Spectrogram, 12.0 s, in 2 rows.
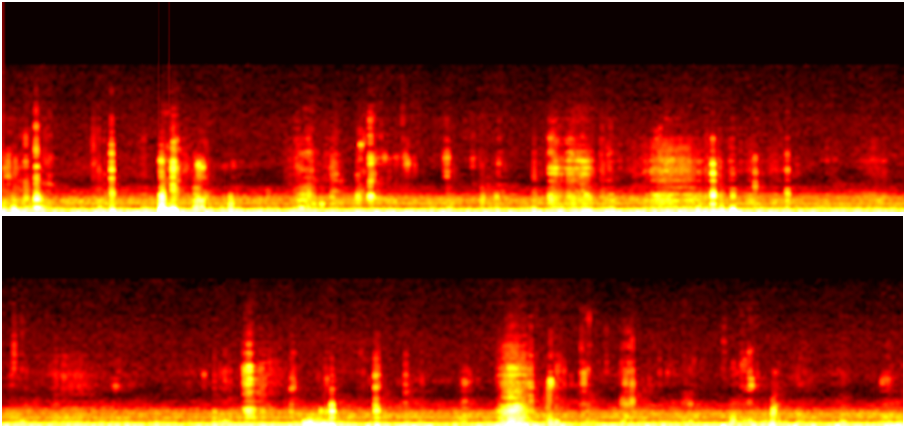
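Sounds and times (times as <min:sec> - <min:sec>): steady low hum: 0:00.0 - 0:12.0
chewing and wet mouth clicks: 0:02.2 - 0:03.4, 0:08.6 - 0:12.0.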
